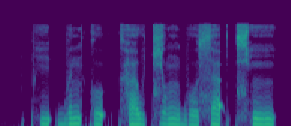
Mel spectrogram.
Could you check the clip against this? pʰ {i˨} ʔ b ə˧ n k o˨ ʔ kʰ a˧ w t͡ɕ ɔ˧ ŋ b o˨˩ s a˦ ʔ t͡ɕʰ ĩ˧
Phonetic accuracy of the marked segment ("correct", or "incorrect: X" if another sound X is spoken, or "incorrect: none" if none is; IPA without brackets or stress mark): correct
